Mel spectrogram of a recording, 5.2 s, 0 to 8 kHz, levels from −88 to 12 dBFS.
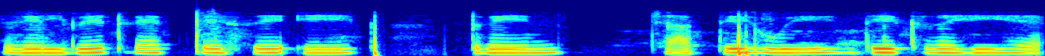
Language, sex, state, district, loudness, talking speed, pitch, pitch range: Hindi, female, Maharashtra, Gondia, -18 LUFS, 125 wpm, 200 Hz, 195-210 Hz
